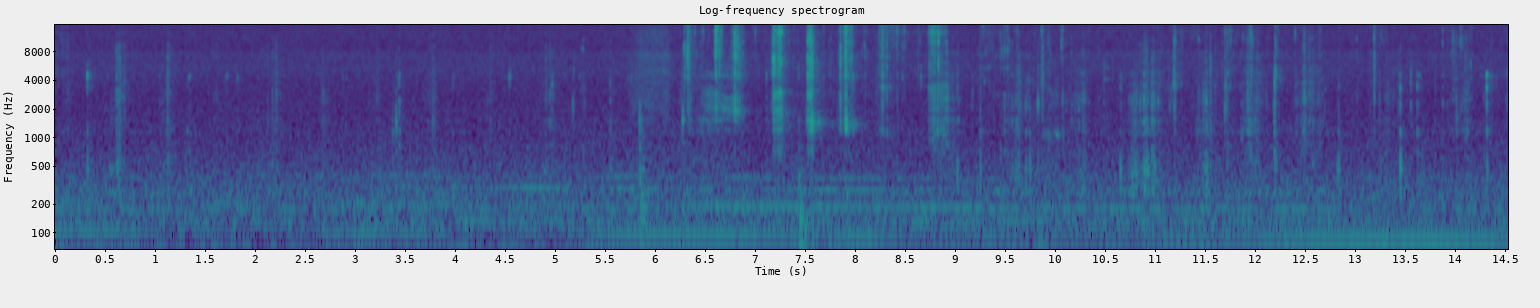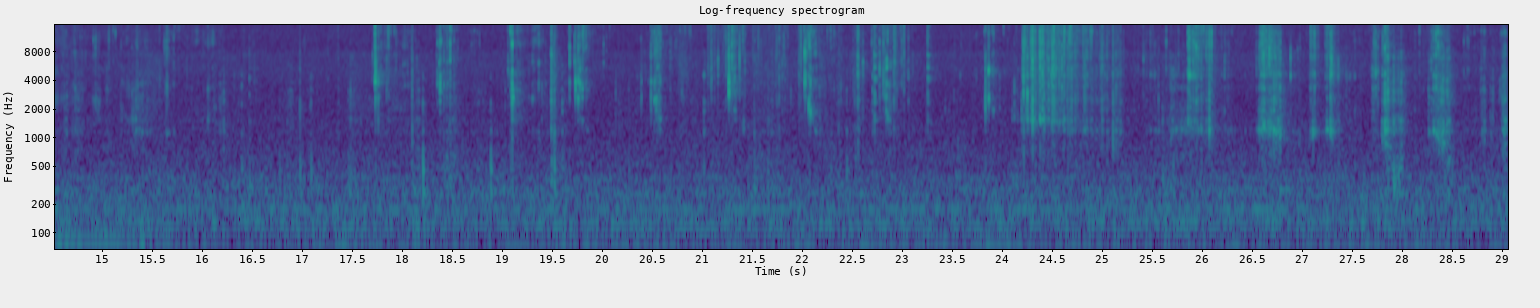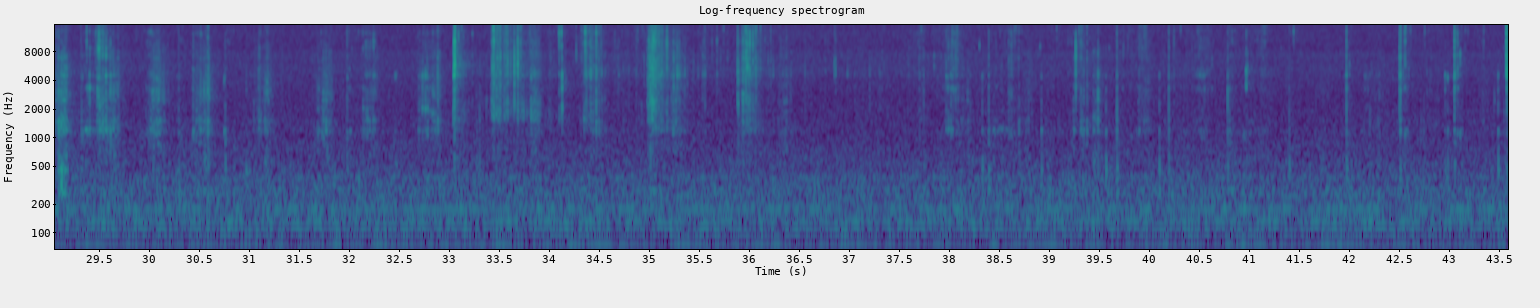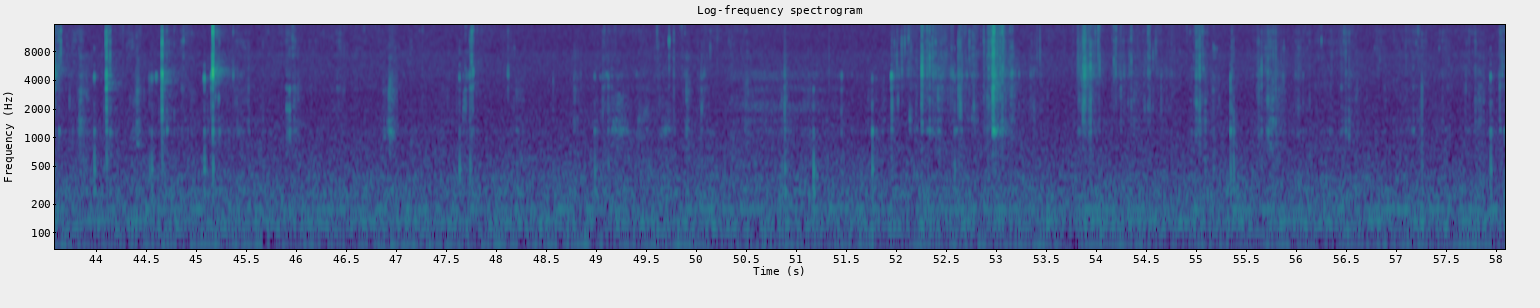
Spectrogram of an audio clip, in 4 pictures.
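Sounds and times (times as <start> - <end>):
open-mouthed chewing: 6.2 - 36.4.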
